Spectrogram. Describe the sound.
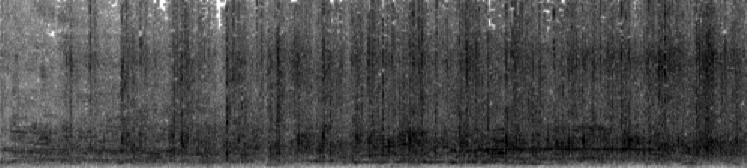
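Sustained applause from a crowd, a dense, steady wash of many hands clapping at once with a faint murmur of voices mixed in, holding at an even level throughout.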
